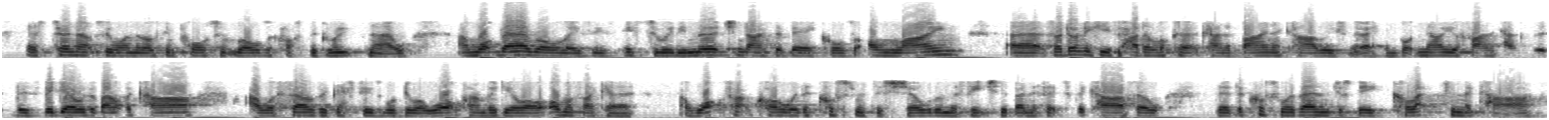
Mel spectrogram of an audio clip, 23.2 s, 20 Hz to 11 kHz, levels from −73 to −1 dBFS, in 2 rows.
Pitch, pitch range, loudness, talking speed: 135 Hz, 130-140 Hz, -18 LUFS, 255 wpm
